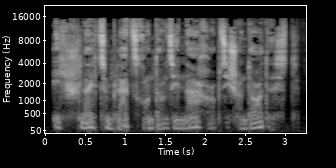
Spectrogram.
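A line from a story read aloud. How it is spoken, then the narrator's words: Whispering. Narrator (German): wisperte er Zauberzunge zu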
